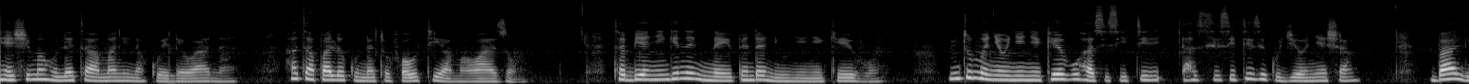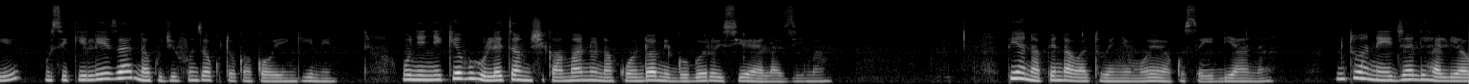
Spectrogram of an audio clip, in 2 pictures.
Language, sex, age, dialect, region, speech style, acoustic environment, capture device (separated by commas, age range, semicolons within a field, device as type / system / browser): Swahili, female, 18-24, Kenya - Nairobi Sheng-influenced, Kenya, focused; excited; relaxed, silence, mobile / Linux / Chrome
